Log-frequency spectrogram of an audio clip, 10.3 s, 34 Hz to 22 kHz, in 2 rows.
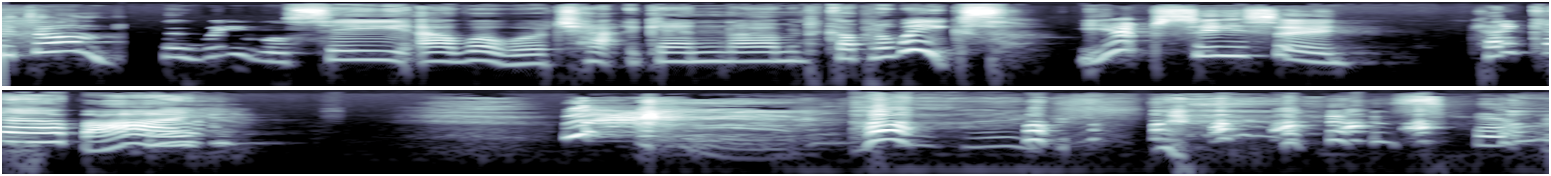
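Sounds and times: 
speech: 0:00.0 - 0:06.0, 0:07.0 - 0:10.3
breathy gasps and small vocal sounds: 0:06.5 - 0:07.0
laughter: 0:07.0 - 0:10.3
loud human sneeze: 0:07.1 - 0:08.0.

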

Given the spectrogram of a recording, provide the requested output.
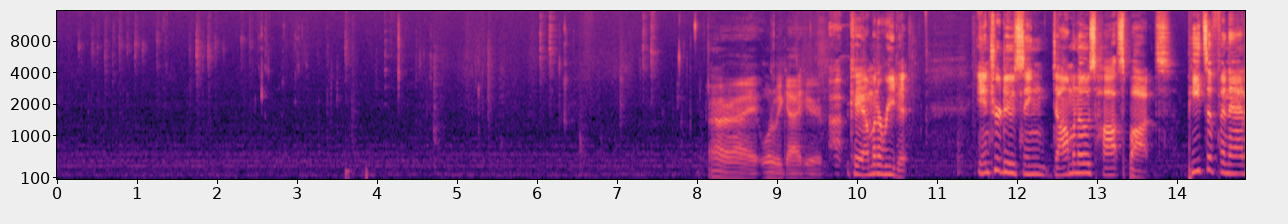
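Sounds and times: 
quiet low hum: 0:00.0 - 0:14.8
typing on a computer keyboard: 0:00.2 - 0:02.5, 0:06.0 - 0:06.3, 0:07.3 - 0:07.6
speech: 0:08.1 - 0:10.8, 0:11.5 - 0:14.8.

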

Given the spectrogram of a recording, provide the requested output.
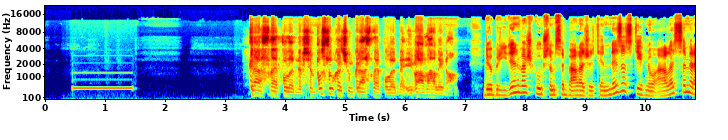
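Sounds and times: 
electronic telephone tone as a call is placed: 0:00.4 - 0:01.6
speech: 0:03.4 - 0:10.8.

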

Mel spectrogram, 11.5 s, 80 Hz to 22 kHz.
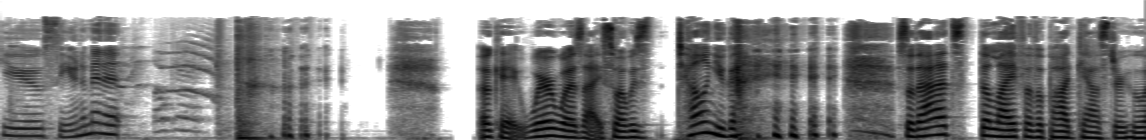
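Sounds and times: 
speech: 0:00.0 - 0:01.4, 0:04.8 - 0:08.3, 0:09.0 - 0:11.4
door knocks and rattles as it settles: 0:01.1 - 0:03.0
door swinging shut with a heavy thud: 0:01.4 - 0:03.0.

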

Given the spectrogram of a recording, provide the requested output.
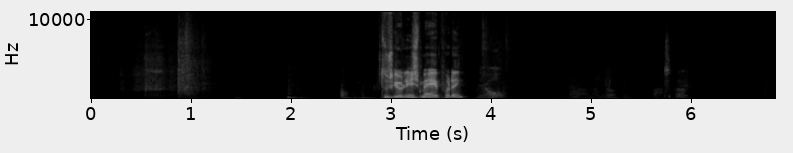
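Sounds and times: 
door knocking thuds as it moves: 0:01.9 - 0:02.9
speech: 0:02.9 - 0:04.2.

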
